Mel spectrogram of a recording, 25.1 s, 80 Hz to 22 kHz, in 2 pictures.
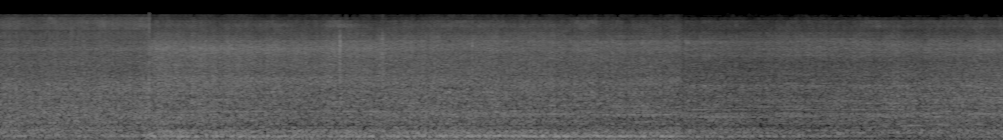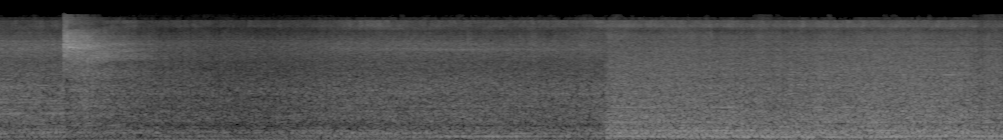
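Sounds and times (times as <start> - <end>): indoor machinery hum: 0.0 - 25.0.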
